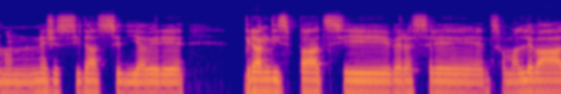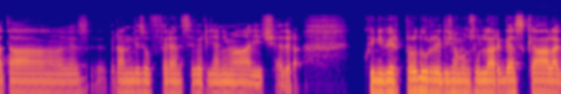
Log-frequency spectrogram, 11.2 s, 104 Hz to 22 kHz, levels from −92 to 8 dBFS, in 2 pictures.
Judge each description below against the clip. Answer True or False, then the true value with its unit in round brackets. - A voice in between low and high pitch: False (115 Hz)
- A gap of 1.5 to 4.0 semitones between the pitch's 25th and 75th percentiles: False (1.0 semitones)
